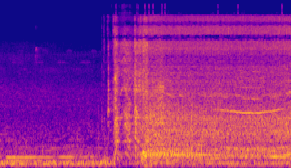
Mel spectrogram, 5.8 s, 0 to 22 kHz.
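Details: 2006 Buick Lucerne 3.8L GM 3800 after crankshaft position sensor replacement: quiet, then starter catches within about a second and settles into a smooth, even idle with no rubbing or misfire; healthy.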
